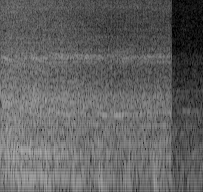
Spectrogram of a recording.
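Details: Maruti Suzuki WagonR K-series with company-fitted CNG, running on petrol (misfire occurs only on CNG): even, steady engine note with no stumbles or skipped beats; smooth, no misfire.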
